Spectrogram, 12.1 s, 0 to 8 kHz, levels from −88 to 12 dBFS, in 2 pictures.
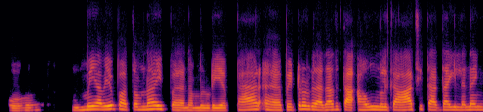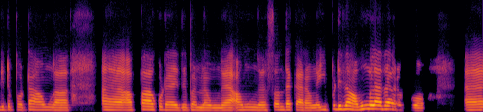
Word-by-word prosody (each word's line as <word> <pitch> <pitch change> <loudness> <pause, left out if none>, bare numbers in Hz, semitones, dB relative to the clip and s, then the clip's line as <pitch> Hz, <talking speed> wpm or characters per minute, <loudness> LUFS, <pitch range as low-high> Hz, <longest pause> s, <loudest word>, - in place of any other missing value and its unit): ஓ! - - -3 0.8
உண்மையாவே 220 +5 +3
பார்த்தோம்ன்னா, 210 +1 0
இப்ப 240 -6 -7 0.2
நம்மளுடைய 165 0 -1 0.2
பேர 205 +4 0
அ - - -3 0.2
பெற்றோர்கள் 215 0 0
அதாவது 195 +3 -1
தா - - +6
அவுங்களுக்கு 200 -1 -1
ஆச்சி, 205 +3 0
தாத்தா 195 +1 -1
இல்லன்னா, 195 +2 -2
இங்கிட்டு 200 0 -6
போட்டா 205 +2 -3
அவுங்க 190 -1 -3 0.6
அ - - 0 0.3
அப்பா 210 +4 +1
கூட 200 -2 -3
இது 180 +1 -6
பண்ணவங்க, 175 -1 -2 0.2
அங்க 185 -1 -2
சொந்தக்காரவுங்க, 185 -4 0
இப்பிடிதான் 240 0 +3
அவுங்களா 260 +3 +6
தான் 225 -2 +4
இருக்கும். 170 -2 -5 0.6
அ. - - +1
195 Hz, 145 wpm, -17 LUFS, 180-215 Hz, 0.8 s, தா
